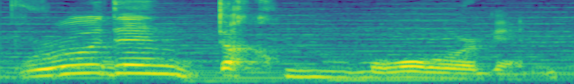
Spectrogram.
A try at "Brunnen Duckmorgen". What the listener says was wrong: Just you gotta roll the R's. Bruden Duckmorgen.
